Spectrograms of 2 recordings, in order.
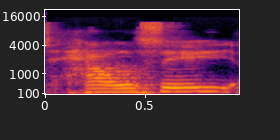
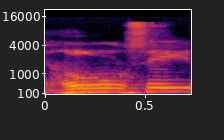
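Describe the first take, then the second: First: Halsey with a short "a" as in "pal"; slow Halsey, first syllable "hal"; first surname pronunciation. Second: Halsey with an "aw" first vowel; Halsey said "HAWL-zee", lightly rising; alternative surname pronunciation. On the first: Guest answering how his surname goes, Halsey said "HAL-zee". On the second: Guest offering either version of his surname, Halsey said "HAWL-zee". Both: Shown as a demonstration. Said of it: "whatever you prefer".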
